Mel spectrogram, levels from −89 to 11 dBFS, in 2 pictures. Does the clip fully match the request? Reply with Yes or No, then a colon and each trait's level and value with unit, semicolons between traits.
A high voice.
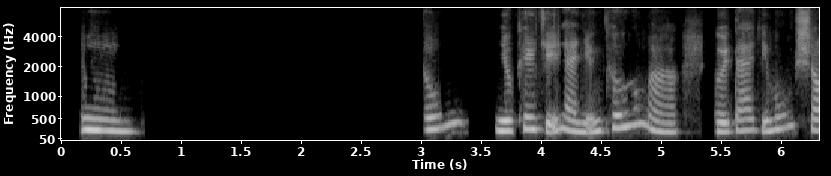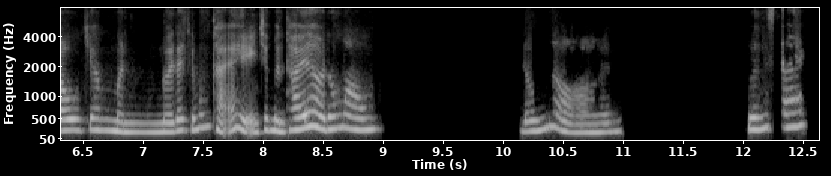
Yes: high, 240 Hz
